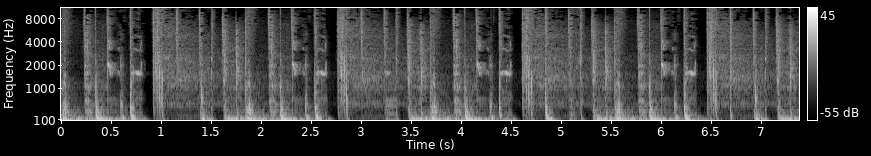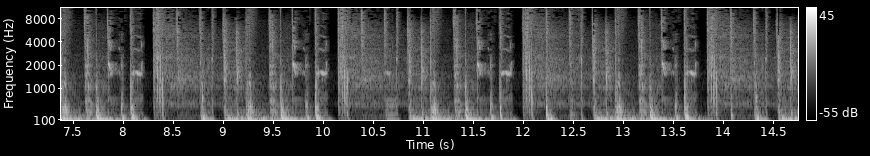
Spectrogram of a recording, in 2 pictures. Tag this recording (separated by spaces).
instrumental bass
